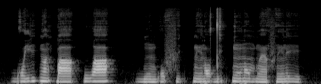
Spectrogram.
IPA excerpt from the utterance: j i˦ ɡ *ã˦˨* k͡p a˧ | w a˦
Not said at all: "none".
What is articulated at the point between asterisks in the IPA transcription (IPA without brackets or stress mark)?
ã˦˨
